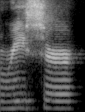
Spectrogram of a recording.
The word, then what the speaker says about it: Rieser: reach it at Reeser um author and reer is a German name and really should be pronounced reer but it's been anglicized a little bit to reer but it's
